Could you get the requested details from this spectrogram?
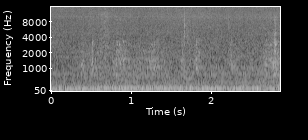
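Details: Schwinn ACPP / Carbon Blue exercise bike flywheel spun backwards: faint, irregular light clicks about three a second over a low whir, from worn flywheel bearings; replace the bearings and/or flywheel.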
